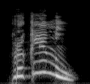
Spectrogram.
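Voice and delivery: high-pitched furious threat; angry vow. A narrator's reading. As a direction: snap back with a curse. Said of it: "пообещала злая я".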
